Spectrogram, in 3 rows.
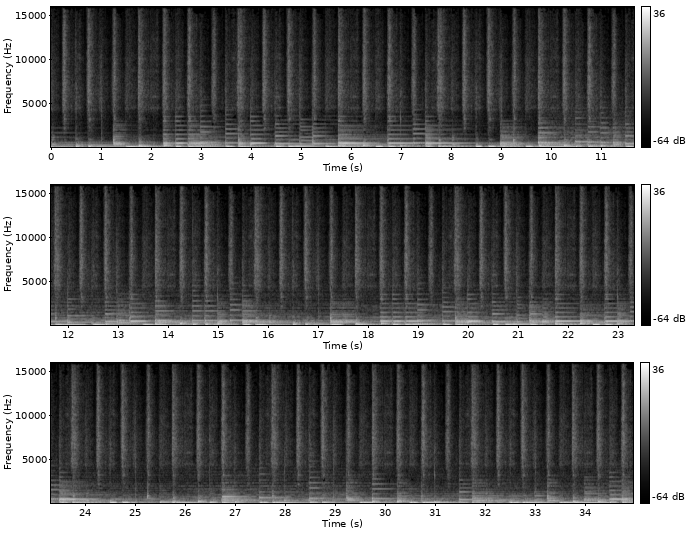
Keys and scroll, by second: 4.4 ctrl+Return, 8.2 alt+BackSpace, 9.5 ctrl+d, 9.9 v, 30.9-32.2 typing, 32.7 Return.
